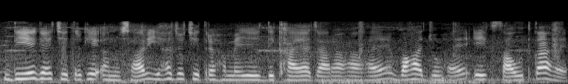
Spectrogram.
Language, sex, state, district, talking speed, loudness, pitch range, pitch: Hindi, female, Chhattisgarh, Raipur, 210 wpm, -16 LUFS, 200-245 Hz, 215 Hz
